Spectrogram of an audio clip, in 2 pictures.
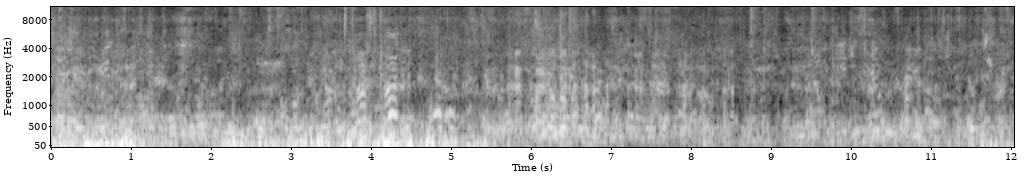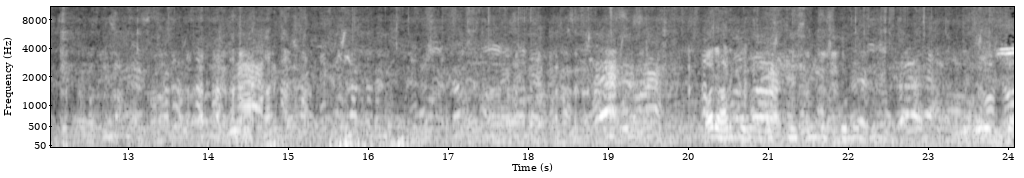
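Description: Young men shout to each other across an open field, heard from a distance.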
